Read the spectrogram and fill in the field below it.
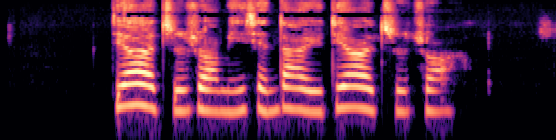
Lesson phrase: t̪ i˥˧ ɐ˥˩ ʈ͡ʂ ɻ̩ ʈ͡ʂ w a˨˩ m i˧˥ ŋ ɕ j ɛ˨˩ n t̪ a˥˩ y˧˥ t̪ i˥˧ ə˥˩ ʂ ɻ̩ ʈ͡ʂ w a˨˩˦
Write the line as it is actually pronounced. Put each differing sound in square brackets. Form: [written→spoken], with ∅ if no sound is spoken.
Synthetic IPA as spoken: t̪ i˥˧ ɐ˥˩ ʈ͡ʂ ɻ̩ ʈ͡ʂ w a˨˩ m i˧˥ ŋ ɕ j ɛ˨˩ n t̪ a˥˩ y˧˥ t̪ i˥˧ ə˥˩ [ʂ→ʈ͡ʂ] ɻ̩ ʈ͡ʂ w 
